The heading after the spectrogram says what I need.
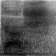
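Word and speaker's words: cache: பண்ணுங்கள் அப்படின்லாம் சொல்லுவோம் இல்லையா, அது வந்து கேட்சே கிடையாது, மாறாக கேஷ் கேஷ். ஸோ இந்த வார்த்தையை நம்ம கரெக்டாக எப்படி ப்ரொனவுன்ஸ் பண்ணணும்னா கேஷ் கேஷ் அப்படி தான் சொல்லணும், கேட்சே அப்படின்னு சொல்லக்கூடாது. கடைசியாக நம்ம சாப்பிடக்கூடிய அல்லது நம்ம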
